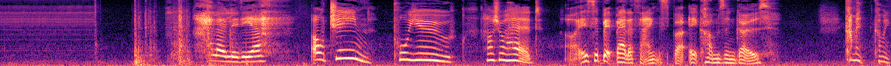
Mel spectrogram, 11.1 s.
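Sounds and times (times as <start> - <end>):
door entry buzzer humming: 0.0 - 2.4
door lock clicks releasing: 1.2 - 2.4
speech: 2.6 - 9.8, 10.6 - 11.1.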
